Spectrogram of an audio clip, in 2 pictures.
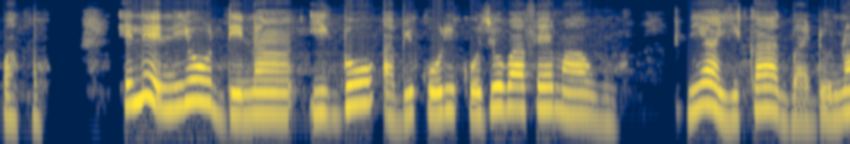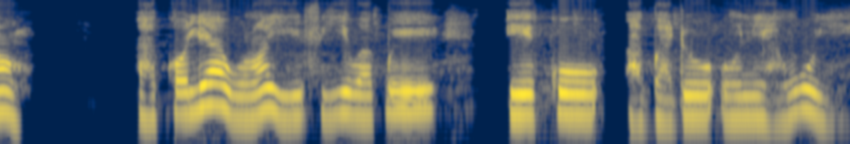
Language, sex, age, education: Yoruba, female, 30-45, tertiary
